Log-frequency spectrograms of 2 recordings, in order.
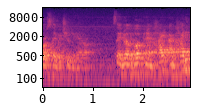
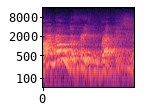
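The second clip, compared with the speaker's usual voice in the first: ominous pastor; 5 semitones higher than usual. Retold or imitated. Pastor voiced menacingly.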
